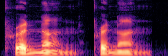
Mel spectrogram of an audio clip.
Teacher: We see the letter U there between the ends, right? That's a short uh sound like cup and up.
